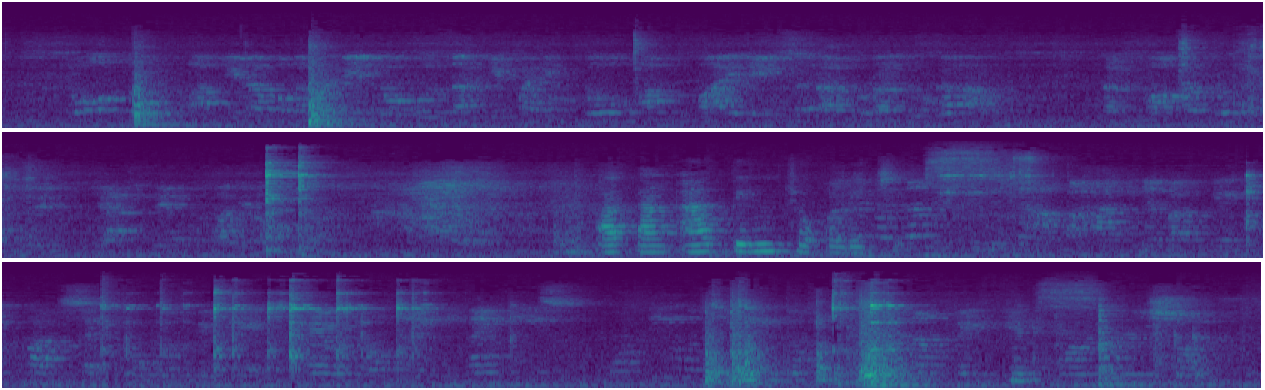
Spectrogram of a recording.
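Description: A wooden spoon scrapes and clinks against a metal pot.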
